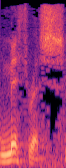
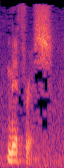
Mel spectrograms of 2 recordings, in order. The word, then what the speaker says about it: Mithras: This god was called Mithras, M-I-T-H-R-A-S. If you want to spell it in Indian, it's M-I-T-R-A.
